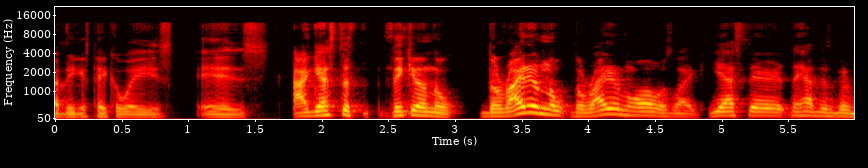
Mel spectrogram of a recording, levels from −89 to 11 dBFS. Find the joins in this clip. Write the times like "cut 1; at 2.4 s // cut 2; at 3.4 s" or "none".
cut 1; at 1.7 s

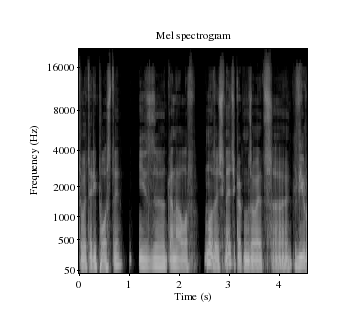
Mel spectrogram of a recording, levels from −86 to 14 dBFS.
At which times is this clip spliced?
cut 1; at 1.7 s // cut 2; at 3.3 s

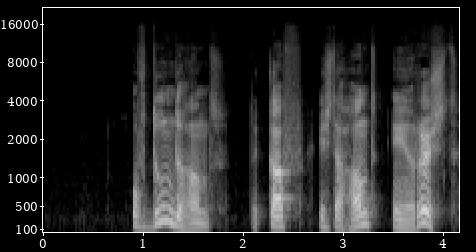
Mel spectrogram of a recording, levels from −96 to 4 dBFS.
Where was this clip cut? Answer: cut 1; at 1.9 s // cut 2; at 2.7 s

